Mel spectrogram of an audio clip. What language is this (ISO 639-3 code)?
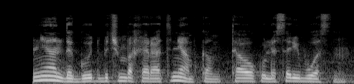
ckb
